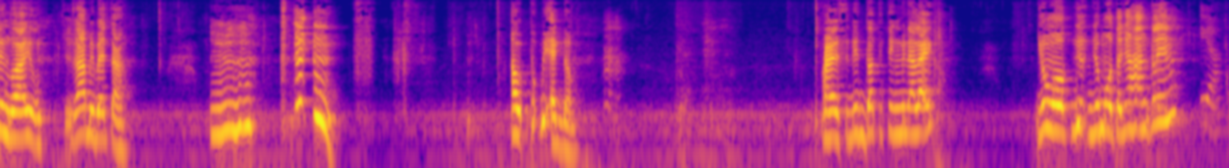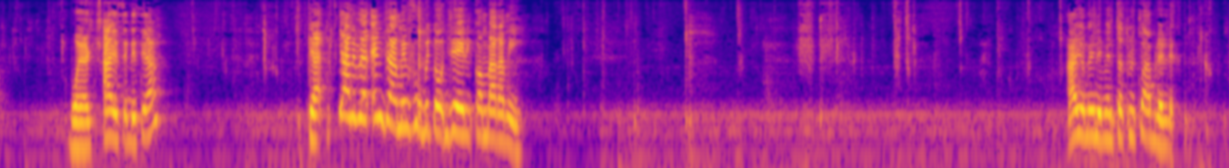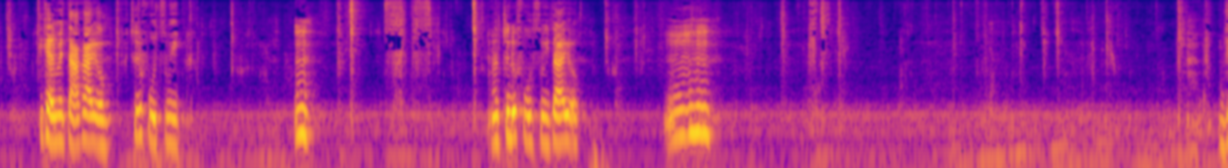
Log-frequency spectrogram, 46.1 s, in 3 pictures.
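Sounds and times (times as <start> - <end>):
low steady hum: 0.0 - 46.0
wet chewing and mouth sounds: 14.8 - 16.2, 17.6 - 19.6, 22.0 - 28.7, 29.9 - 31.4, 32.1 - 36.9, 38.0 - 39.1, 39.8 - 46.0.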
